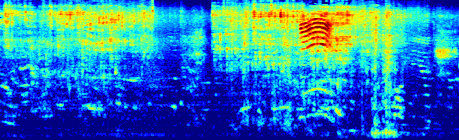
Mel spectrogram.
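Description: Water poured onto very dry garden soil while two trees are being planted, a soft running gush and splash up close that swells briefly near the end, mixed with a voice and quiet talk.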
